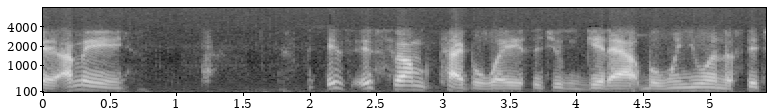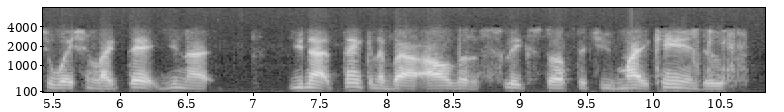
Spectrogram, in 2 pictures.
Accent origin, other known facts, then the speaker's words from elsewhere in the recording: Chattanooga, Tennessee, United States; because he was from Houston, I was from Chattanooga where I'm at, so we done had these relations before.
